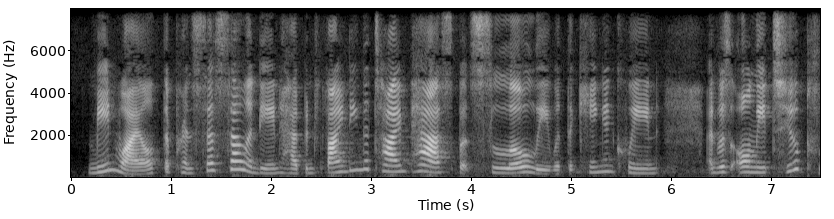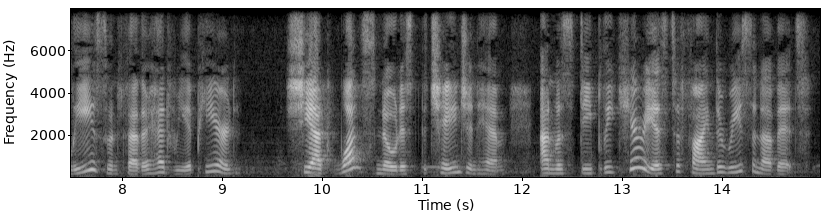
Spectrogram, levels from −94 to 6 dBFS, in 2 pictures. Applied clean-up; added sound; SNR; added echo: neural separator model SepFormer DNS4.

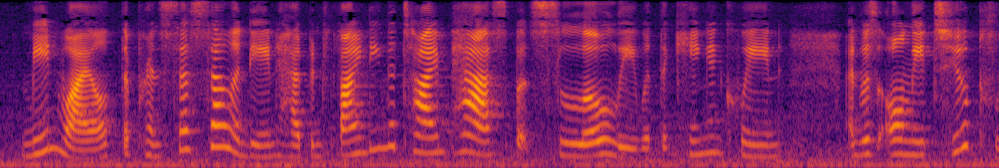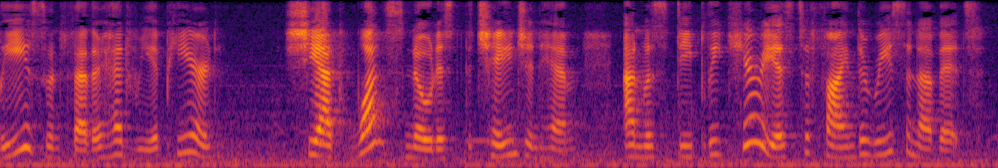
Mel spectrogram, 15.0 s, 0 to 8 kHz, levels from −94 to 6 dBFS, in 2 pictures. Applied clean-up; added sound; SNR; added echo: none; Aircraft; 20 dB; none.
